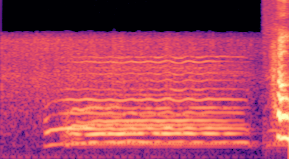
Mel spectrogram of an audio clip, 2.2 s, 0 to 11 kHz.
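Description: Background music from an old early-20th-century vocal recording: voices hold one long chord with a slight vibrato. It comes in about a third of a second in after a brief lull, sounds thin and muffled like an old record, and cuts off abruptly just before the end.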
